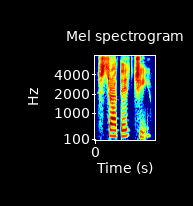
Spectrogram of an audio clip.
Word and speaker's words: strategy: So instead of saying J, you say it as G. G. It sounds like the word GEE. G. That's it. Or the G in engine.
